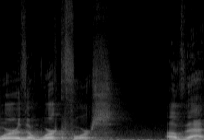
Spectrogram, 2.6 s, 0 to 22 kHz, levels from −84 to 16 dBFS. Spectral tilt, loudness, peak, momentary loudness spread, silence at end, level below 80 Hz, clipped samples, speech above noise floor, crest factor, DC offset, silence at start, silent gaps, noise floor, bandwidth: -8 dB/octave; -25 LUFS; -12 dBFS; 15 LU; 0 s; -50 dBFS; under 0.1%; 21 dB; 14 dB; under 0.1%; 0 s; none; -45 dBFS; 15.5 kHz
